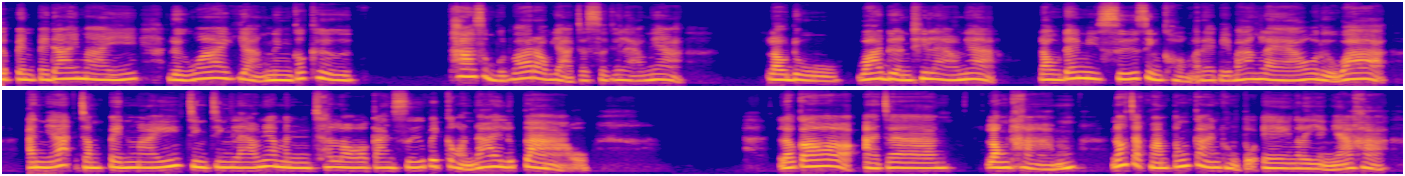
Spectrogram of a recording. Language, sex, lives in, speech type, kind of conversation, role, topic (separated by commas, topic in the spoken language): Thai, female, Thailand, conversation, advice, advisor, คุณเคยซื้อของที่ไม่จำเป็นเพราะกลัวพลาดโปรโมชั่นหรือดีลดีๆ แล้วเอามาเก็บไว้ไหม?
